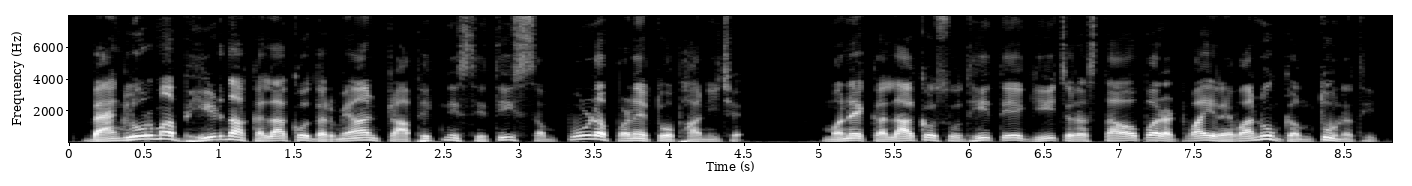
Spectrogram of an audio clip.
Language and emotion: Gujarati, disgusted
